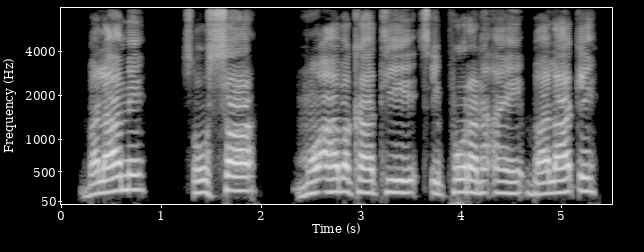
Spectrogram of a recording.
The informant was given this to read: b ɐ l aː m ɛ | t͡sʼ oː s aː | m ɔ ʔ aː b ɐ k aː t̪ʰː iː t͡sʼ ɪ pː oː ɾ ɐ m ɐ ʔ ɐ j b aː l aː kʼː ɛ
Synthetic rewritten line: b ɐ l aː m ɛ | t͡sʼ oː sː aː | m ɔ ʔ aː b ɐ k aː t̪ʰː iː t͡sʼ ɪ pː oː ɾ ɐ n ɐ ʔ ɐ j b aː l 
